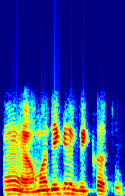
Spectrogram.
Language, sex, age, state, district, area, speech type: Bengali, male, 18-30, West Bengal, Purulia, urban, conversation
